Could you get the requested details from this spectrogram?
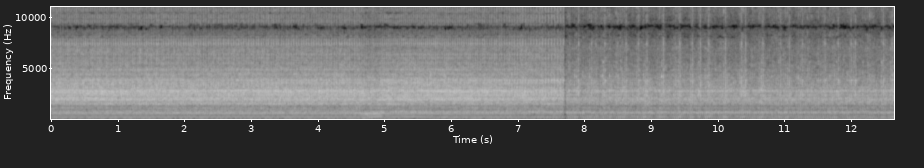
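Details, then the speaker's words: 2004 Tohatsu 9.8 two-stroke long-shaft electric-start outboard, first test run after general maintenance: fast, fairly even buzzing idle. At first it seemed not to fire on both cylinders, but pulling plug boots while running confirmed both fire; normal idle. "Because to me at first it sounded like it wasn't hitting on both cylinders, but it was."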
